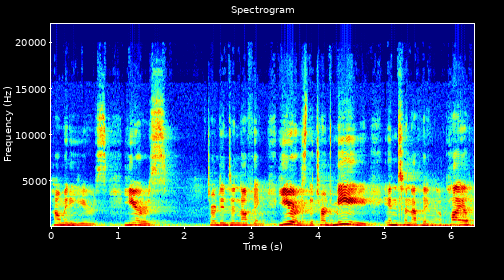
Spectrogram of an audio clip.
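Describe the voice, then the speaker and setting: A woman's voice: mid-range voice, unhurried, pushed and bright. A woman playing a bitter, defiant colonial wife accused of witchcraft in an intense, theatrical play reading. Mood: bitter, weary. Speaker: stage actress. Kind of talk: live dramatic reading of a play. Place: live reading in a church venue. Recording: echoey hall, faint background noise.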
